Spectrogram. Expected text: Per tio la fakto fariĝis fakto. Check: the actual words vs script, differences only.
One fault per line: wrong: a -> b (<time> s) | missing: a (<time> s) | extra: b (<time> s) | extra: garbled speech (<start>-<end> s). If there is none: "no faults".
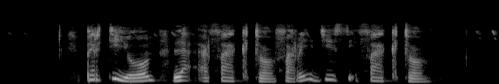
no faults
